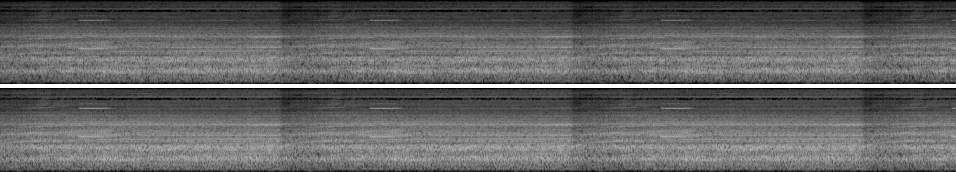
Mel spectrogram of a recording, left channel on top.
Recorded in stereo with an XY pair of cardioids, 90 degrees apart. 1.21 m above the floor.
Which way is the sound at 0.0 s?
45° right.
